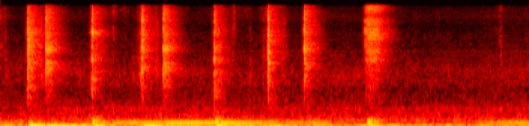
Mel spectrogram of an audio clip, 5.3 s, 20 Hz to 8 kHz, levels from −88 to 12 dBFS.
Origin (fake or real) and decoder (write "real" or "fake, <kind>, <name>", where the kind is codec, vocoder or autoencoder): real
